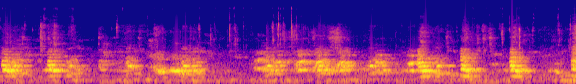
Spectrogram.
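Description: Dogs barking in a shelter kennel, a dozen or so short, sharp barks coming one after another throughout.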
